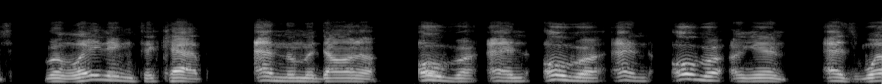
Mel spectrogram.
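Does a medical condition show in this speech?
Yes: cerebral palsy; about a year after a stroke.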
